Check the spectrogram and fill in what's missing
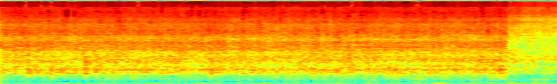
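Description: Onions and peppers fry in olive oil in a pan, giving a faint, even sizzle that holds steady throughout and drops slightly at the end, with no voices.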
